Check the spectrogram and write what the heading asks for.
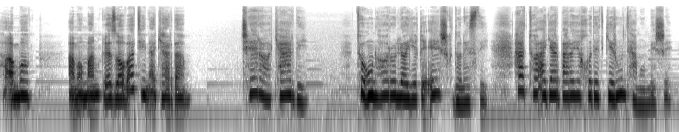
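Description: A woman playing a calm, wise questioner. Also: fairly high pitch, gravelly, breathy edge, no room sound, faint music behind, pitched above the performer's own voice. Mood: tender. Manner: gentle, probing, soft-spoken. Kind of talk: audiobook character voice.

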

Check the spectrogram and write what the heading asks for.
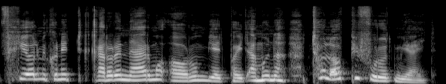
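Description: A man's voice: sits high, lively intonation, mellow, voice pushed up. A man voicing an eager young girl in a storybook reading.

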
